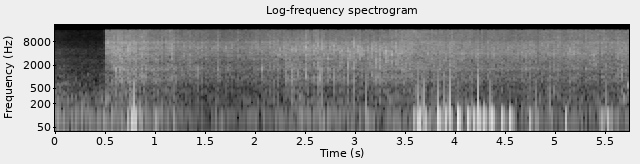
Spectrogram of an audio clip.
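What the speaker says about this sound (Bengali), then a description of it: "এবার ঘিয়ের মধ্যে দিয়ে দেবো" Capsicum, tomato and green chillies hit hot ghee with a sudden loud hiss that settles into a steady, close sizzle, with a run of quick spatula taps and scrapes partway through.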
